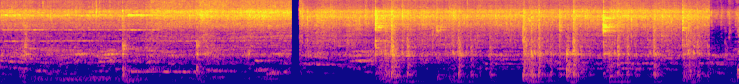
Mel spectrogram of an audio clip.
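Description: Ginger garlic paste fries with softened onions in a pan for chicken biryani, a continuous bright sizzle with scraping stirs and small clatters, steady and close throughout.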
